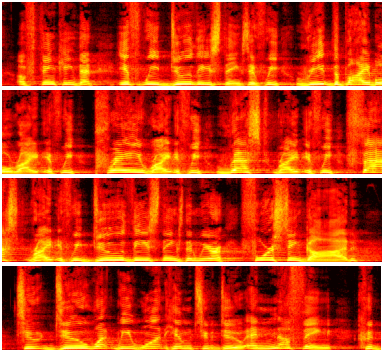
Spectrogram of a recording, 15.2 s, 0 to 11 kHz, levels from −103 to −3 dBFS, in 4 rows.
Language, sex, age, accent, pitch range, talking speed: English, male, 30-49, American, 210-255 Hz, 185 wpm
